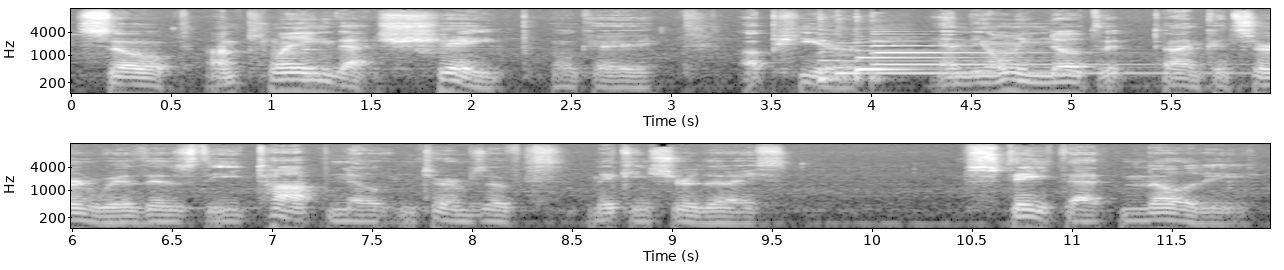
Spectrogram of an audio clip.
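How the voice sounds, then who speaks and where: In a low-quality recording, a guitar teacher with an extremely low, slow voice leads a casual lesson. He explains bit by bit in a hesitant way while demonstrating, his speech mixed with loud acoustic or jazz guitar.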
